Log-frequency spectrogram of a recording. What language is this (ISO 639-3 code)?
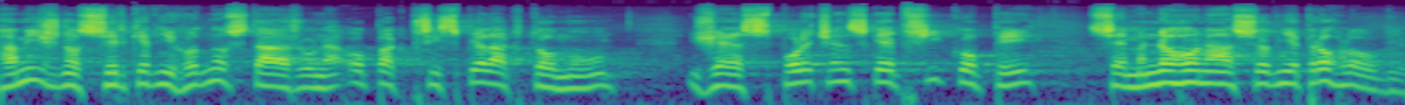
ces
